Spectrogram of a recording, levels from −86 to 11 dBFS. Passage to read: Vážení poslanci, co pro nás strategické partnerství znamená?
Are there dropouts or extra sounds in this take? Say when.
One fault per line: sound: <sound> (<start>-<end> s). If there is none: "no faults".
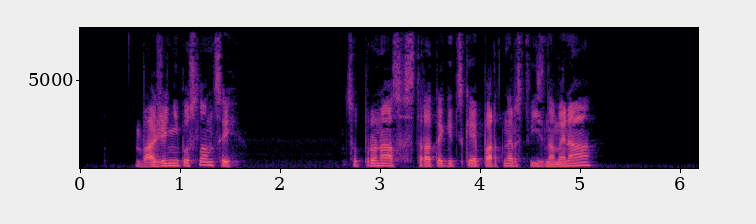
no faults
